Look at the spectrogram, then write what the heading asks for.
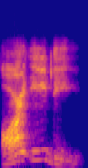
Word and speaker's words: Reggie: You spell it Reggie, but creative is Redgeee. Now don't try to separate it. Say red. G. Say it together.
